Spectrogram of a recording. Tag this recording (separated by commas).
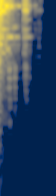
Glass, Crushing, Shatter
